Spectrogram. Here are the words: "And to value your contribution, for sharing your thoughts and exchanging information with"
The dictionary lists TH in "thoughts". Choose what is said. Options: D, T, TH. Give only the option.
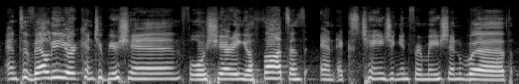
TH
